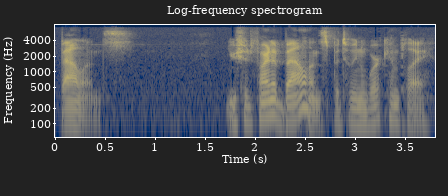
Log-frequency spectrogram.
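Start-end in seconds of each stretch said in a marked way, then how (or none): 0.1-0.8 BAL-ance, first syllable strong; stress on first syllable. Shown as a demonstration. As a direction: model the word "Balance" with weight on BAL. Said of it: "stress on the first syllable".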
